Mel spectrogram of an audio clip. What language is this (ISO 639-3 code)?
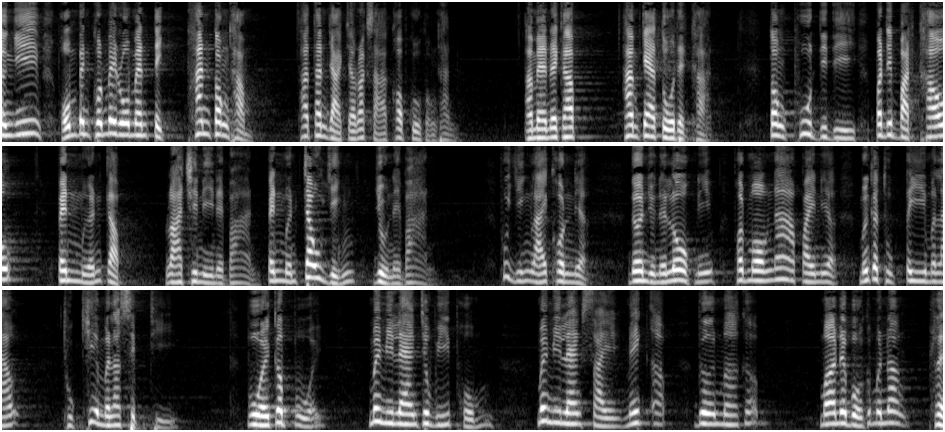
tha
